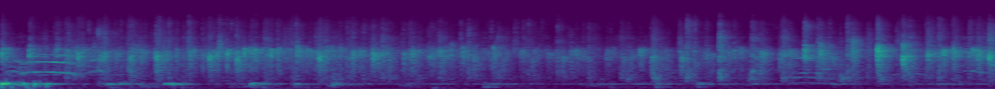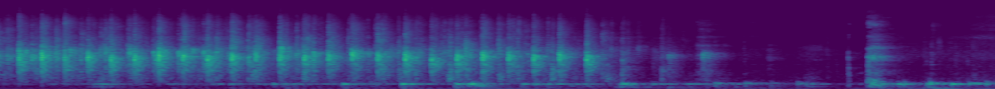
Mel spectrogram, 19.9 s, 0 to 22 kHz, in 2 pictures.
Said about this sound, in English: Okay, well, the next poet is, I think, at table 4, but give him a warm round of applause.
